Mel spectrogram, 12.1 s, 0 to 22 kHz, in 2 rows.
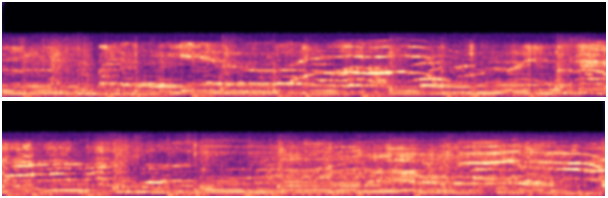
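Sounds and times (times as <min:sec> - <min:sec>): live rock band playing blues: 0:00.0 - 0:12.0.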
